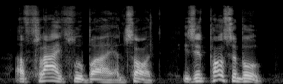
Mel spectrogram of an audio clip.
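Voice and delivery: ordinary delivery

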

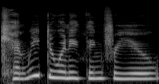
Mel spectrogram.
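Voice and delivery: slightly stammering. A young woman offers help to a man she has met, half stammered. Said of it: "half stammered Betty".

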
